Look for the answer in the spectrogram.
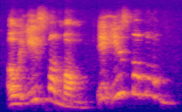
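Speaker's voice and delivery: high-pitched call, away from the mic; rising to a high, distant squeak; real excited realisation. Real, not acted. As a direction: pipe it up high as mum turns up. Calling out on seeing mum arrive.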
